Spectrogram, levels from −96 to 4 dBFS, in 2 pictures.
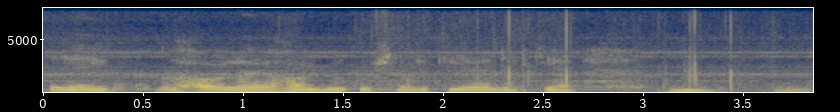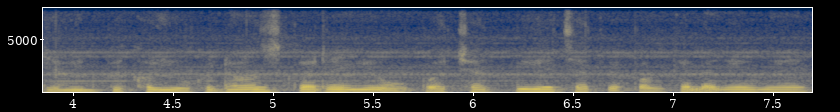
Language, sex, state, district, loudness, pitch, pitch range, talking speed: Hindi, female, Odisha, Nuapada, -19 LUFS, 165 Hz, 155-180 Hz, 180 wpm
